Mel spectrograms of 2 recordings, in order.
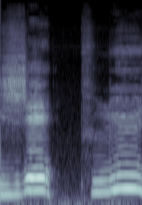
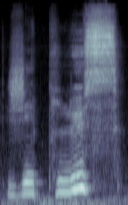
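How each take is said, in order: First: The S at the end is silent. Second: The S at the end is sounded. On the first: It could mean having no more time. The speaker calls it wrong. "if you say j'ai plus de temps, it might be confused with I don't have any more time" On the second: It means having more. The speaker calls it right. "it's normal to pronounce the S. J'ai plus for the more"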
